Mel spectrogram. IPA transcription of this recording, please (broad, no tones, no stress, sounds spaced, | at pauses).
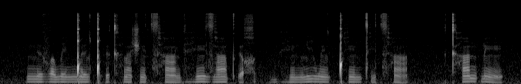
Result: n ʏ v ʌ w e ŋ͡ǃ ʏ l ǃʼ ʏ kʰ l ã ʃ ẽ t͡sʰ ã ɡʱ ẽ z ã pʼ ʏ χ | bʱ ẽ n l i w ẽ l ǃʰ ẽ n tʼ i t͡sʰ ã | kʰ ã n ɓ ẽ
